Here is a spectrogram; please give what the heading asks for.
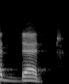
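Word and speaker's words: debt: और winter perfect tense B रीमेंस silent because this after 10 बी के बाद पति है इस स्थिति में भी जो है वह साइलेंट रहता है तो यह बोला जाएगा डेट इसका अर्थ होता है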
